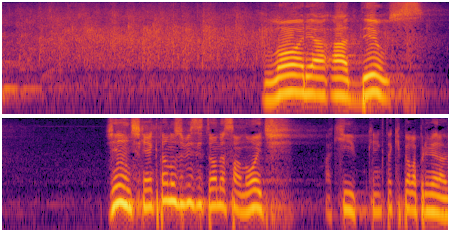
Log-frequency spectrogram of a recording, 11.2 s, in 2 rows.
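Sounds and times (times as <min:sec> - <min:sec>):
audience applauding: 0:00.0 - 0:04.9
speech: 0:03.2 - 0:05.1, 0:06.9 - 0:11.1.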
